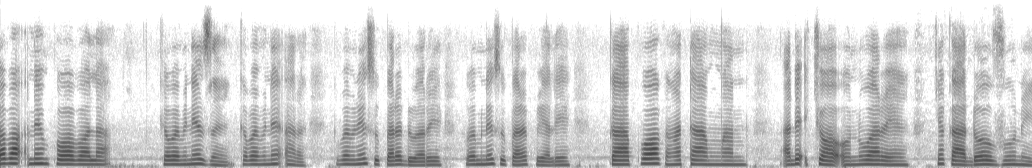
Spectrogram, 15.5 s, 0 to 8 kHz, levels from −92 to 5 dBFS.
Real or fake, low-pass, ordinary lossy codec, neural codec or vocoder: real; 7.2 kHz; Opus, 24 kbps; none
